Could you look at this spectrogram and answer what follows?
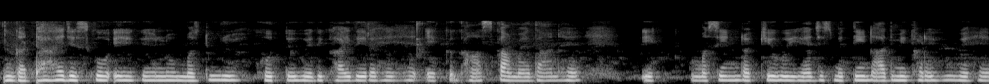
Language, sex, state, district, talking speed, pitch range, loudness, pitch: Hindi, female, Bihar, Begusarai, 180 wpm, 180-195 Hz, -16 LUFS, 185 Hz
